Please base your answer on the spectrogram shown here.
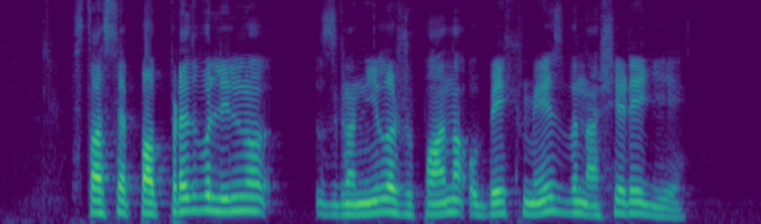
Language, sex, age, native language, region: Slovenian, male, 18-29, Slovenian, Drava region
